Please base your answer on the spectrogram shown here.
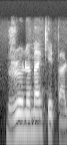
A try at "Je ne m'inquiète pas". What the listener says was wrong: Good. Man, not mon.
